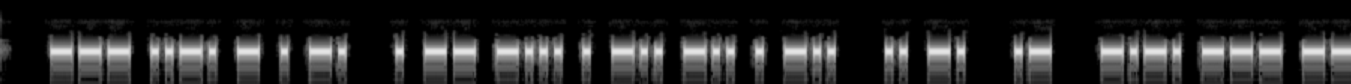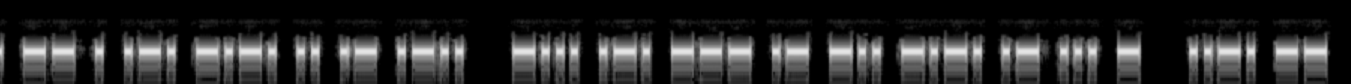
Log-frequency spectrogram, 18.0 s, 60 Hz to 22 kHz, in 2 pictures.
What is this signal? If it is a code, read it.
Morse code, heard as a keyed tone, about 25 wpm, 600 Hz. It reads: OFTEN EMBEDDED IN A COMMERCIAL BROADCAST FM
